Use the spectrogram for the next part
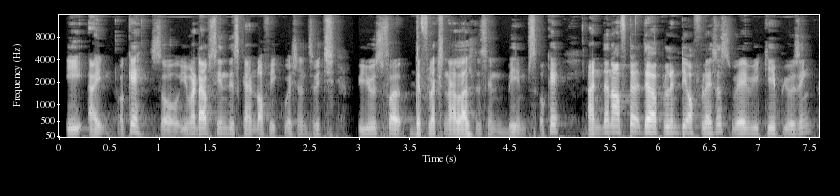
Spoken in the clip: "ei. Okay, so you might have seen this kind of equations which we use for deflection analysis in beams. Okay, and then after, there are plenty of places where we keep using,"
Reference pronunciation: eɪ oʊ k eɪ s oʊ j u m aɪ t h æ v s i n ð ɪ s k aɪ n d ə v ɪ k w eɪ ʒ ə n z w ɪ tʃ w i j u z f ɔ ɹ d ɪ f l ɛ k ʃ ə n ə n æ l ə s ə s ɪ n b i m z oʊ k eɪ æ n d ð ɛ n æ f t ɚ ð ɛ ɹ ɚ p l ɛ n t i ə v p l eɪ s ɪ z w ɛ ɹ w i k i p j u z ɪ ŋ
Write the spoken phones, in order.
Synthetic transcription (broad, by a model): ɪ oʊ k eɪ s oʊ j u m aɪ t h æ v s i n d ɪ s k aɪ n d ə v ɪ k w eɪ ʃ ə n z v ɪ tʃ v i j u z f ɔ ɹ d ɪ f l ɛ k ʃ ə n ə l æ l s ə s ɪ n b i m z oʊ k eɪ æ n d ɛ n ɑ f t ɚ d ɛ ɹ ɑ p l ɛ n t i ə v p l eɪ s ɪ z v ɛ ɹ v i k i p j u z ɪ ŋ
